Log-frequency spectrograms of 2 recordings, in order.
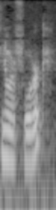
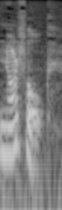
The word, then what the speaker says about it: Norfolk: brewed in northeast Nebraska is it pronounced Norfork or is it Norfolk if you go back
